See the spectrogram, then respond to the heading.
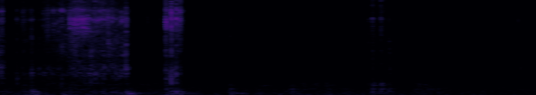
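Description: Fingertips and nails type and tap on the black plastic keys of a laptop keyboard. A long, hissy, brushing burst comes first, followed by a sharp click and a few softer, spaced taps over a quiet, low background.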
